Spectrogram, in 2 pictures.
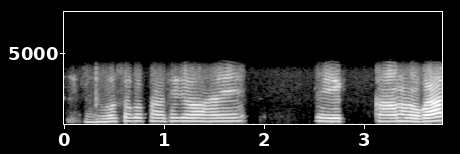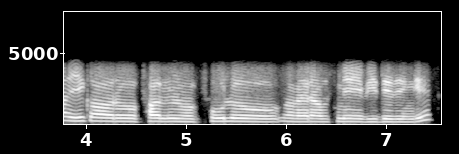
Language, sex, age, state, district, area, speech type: Hindi, female, 45-60, Uttar Pradesh, Mau, rural, conversation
